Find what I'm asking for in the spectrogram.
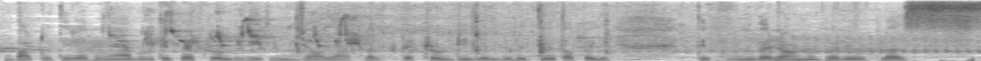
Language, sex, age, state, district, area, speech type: Nepali, female, 30-45, West Bengal, Alipurduar, urban, spontaneous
